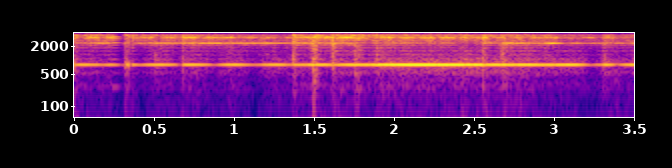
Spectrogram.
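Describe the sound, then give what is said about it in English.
A bell rings continuously for a few seconds on a radio call-in show, rung to greet a first-time caller: a steady high-pitched tone with a clattering, buzzy edge, fairly loud and with no voices over it. “You get the bell for being a first-time caller.”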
